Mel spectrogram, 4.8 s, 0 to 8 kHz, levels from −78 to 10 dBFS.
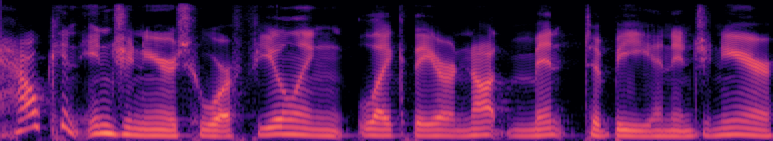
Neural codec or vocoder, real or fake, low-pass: none; real; 7.2 kHz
